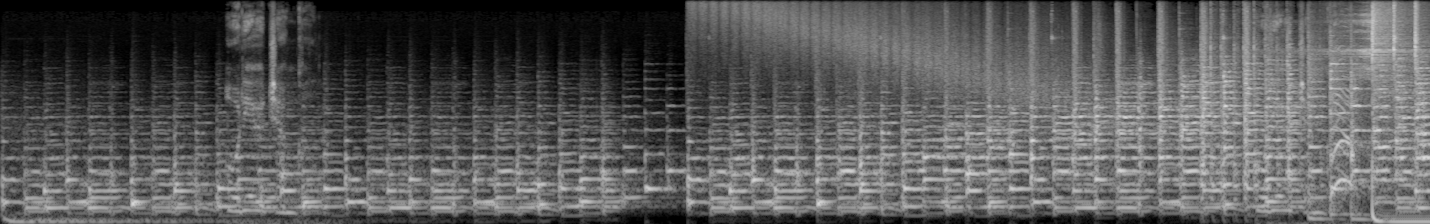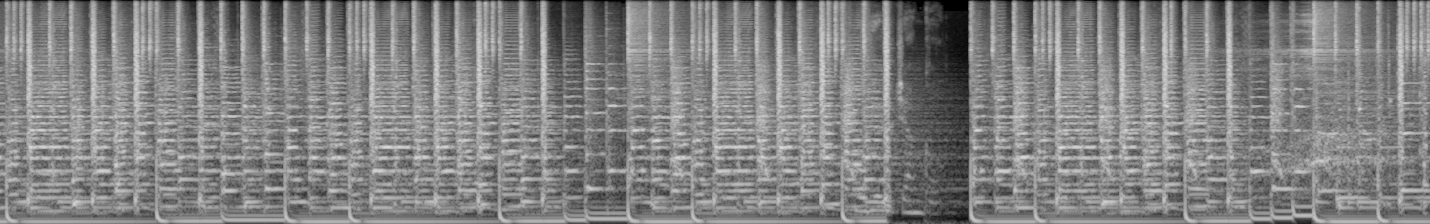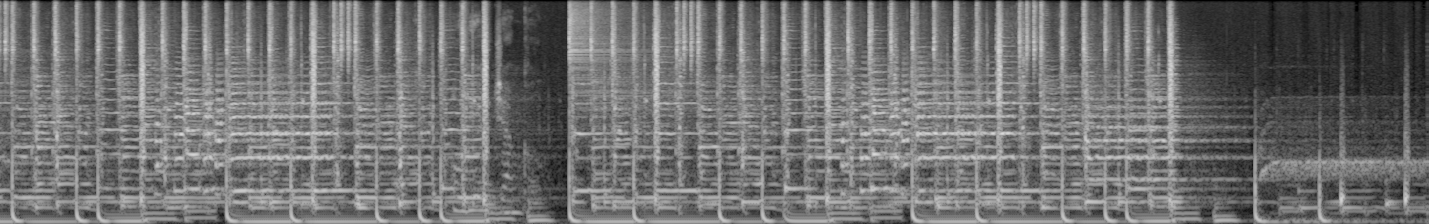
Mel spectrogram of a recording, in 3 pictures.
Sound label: latin beat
